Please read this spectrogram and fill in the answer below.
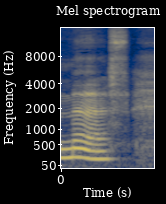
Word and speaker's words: MRF: materials reclamation facility, the MRF. The great word, that rhymes with Smurf.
